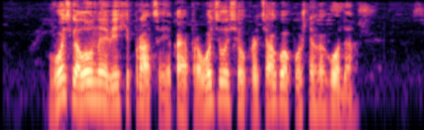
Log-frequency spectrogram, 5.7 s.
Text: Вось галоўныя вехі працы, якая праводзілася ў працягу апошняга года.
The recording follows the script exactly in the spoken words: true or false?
true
